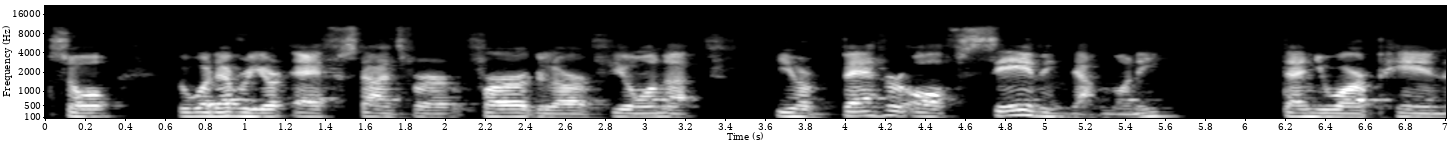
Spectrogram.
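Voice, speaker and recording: A bright, sharp tone in an Irish accent. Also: man. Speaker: mortgage advisor. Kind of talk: webinar presentation with Q&A. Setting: online webinar. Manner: fast.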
